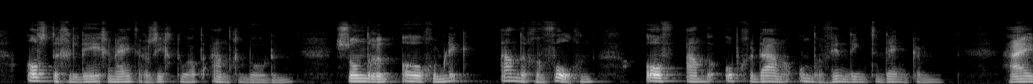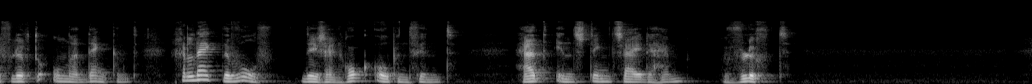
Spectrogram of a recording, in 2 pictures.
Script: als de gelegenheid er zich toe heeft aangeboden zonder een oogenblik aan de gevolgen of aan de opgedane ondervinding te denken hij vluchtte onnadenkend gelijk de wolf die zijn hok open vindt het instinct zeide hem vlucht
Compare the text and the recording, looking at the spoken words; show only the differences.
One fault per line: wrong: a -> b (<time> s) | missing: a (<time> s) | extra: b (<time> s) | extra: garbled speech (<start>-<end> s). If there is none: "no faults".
wrong: heeft -> had (1.9 s)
